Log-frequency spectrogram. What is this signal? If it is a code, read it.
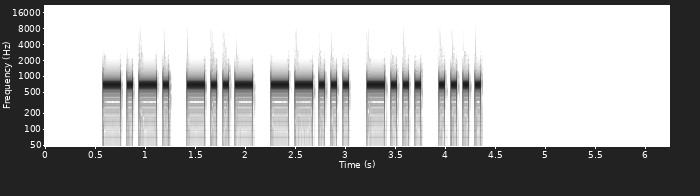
Morse code, heard as a keyed tone, about 20 wpm, 700 Hz. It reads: CX7BH
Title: DXCC-100 Call Signs - 5 Characters - Repeated 2x - 20wpm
